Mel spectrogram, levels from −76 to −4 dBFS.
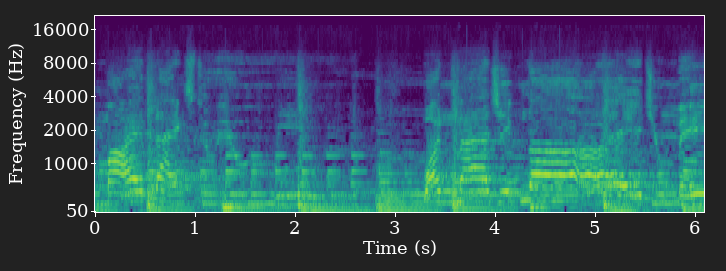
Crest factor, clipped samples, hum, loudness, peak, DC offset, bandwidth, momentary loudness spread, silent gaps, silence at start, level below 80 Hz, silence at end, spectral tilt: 14 dB; under 0.1%; none; -20 LUFS; -6 dBFS; under 0.1%; 18.5 kHz; 9 LU; none; 0 s; -32 dBFS; 0 s; -5 dB/octave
